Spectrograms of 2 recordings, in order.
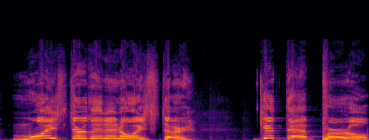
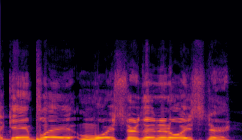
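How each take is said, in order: First: Drawn-out shouted hype line; slow excited shout; hyped shout. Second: Said in the usual way. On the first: Real, not acted. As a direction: belt it out, slow and high. Streamer hyping chat's oyster line.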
